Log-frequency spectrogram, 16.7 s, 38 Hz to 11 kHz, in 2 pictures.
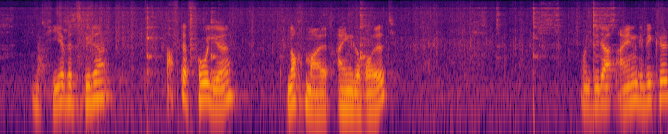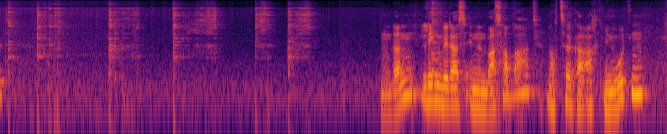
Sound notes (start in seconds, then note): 8.3 metallic clanging in the background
